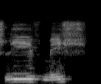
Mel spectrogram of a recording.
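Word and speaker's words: Slieve Mish: mish uh county antrim there's exactly the same name in county kerry but pronounced sleeve mish referring to a the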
